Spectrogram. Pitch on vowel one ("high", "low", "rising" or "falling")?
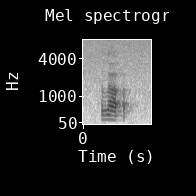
high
